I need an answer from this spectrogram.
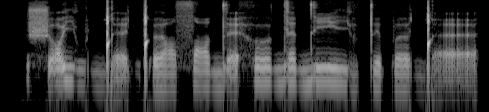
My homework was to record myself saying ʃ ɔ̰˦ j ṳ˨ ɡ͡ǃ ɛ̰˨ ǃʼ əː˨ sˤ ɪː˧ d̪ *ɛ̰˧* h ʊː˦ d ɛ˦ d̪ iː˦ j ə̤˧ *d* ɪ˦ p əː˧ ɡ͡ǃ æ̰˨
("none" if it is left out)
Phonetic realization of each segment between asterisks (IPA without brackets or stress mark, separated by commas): ɛ̰˧, t̪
